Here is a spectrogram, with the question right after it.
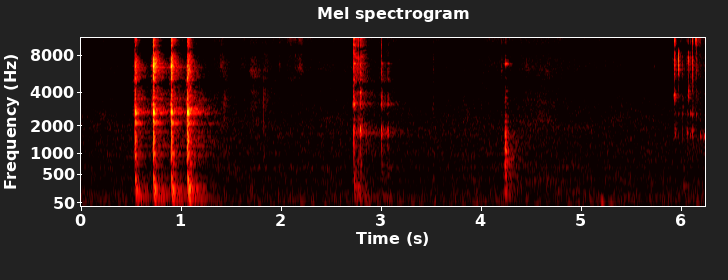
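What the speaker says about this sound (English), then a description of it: "So I'm gonna stir that in." Spoon stirring broccoli, cauliflower and cheddar soup in an Instant Pot on saute, giving a quick burst of four close wet clacks, then a few scattered knocks and squishy taps with quiet gaps between.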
